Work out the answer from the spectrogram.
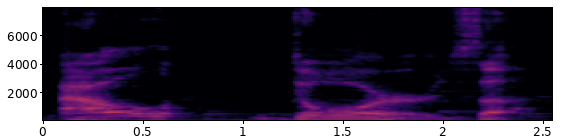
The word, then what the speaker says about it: Aldor: any comments other than learn how to pronounce the simplest name that I give you it is so easy it is Al doors Al and a doors did you say Alo defense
